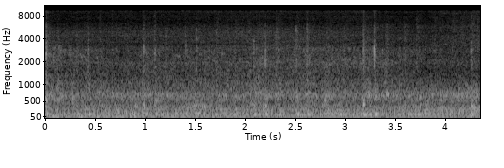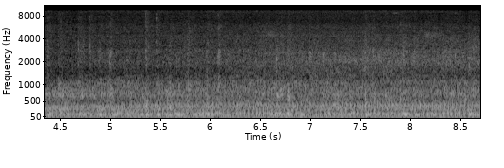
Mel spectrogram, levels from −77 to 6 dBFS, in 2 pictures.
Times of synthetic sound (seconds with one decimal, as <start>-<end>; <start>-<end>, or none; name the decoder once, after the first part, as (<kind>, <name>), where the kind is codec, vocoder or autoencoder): 6.5-7.6 (autoencoder, DAC-VAE)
